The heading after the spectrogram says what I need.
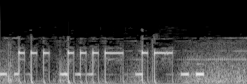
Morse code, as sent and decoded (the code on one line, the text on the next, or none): ... ...- .-
SVA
